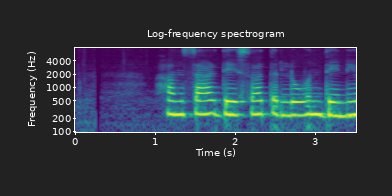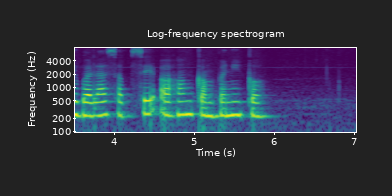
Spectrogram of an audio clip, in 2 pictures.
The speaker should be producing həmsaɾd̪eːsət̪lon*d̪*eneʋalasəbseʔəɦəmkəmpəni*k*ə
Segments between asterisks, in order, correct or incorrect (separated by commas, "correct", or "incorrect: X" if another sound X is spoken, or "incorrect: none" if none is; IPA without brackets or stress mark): correct, correct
